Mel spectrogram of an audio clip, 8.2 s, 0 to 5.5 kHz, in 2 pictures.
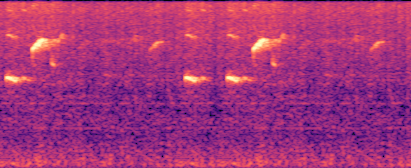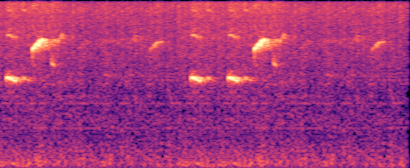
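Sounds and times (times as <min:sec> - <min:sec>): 
coqui frog calling: 0:00.0 - 0:00.8, 0:01.5 - 0:03.0, 0:03.7 - 0:04.8, 0:05.6 - 0:07.1, 0:07.8 - 0:08.1
steady low background noise: 0:00.0 - 0:08.2.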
